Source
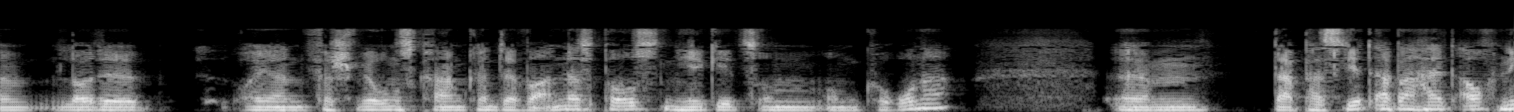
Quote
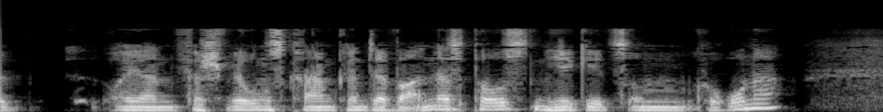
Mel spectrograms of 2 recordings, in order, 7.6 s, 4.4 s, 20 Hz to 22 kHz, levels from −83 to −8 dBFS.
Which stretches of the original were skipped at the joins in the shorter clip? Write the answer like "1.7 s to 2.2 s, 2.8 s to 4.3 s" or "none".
4.1 s to 4.3 s

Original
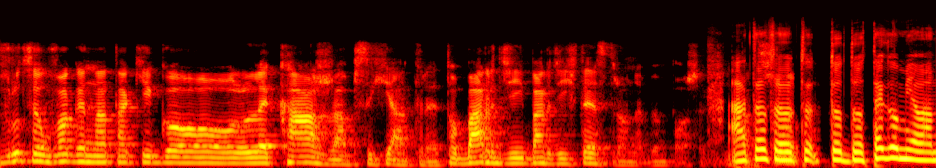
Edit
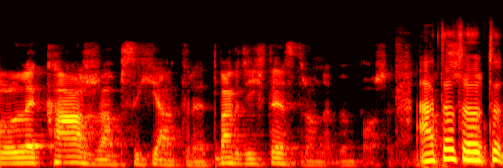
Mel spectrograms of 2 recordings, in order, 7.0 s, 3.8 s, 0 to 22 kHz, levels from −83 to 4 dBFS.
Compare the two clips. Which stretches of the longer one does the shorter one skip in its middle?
3.4 s to 4.0 s

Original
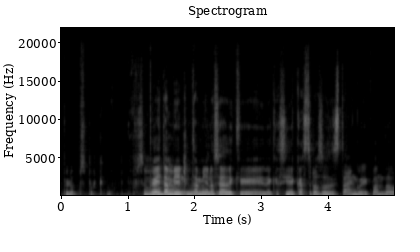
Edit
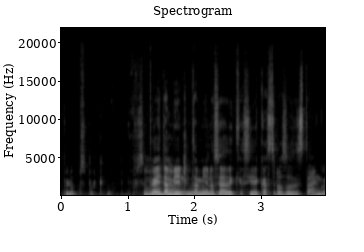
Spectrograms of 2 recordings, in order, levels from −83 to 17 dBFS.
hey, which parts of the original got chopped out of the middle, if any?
2.7 s to 3.2 s

